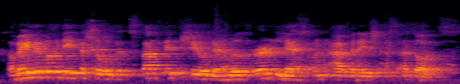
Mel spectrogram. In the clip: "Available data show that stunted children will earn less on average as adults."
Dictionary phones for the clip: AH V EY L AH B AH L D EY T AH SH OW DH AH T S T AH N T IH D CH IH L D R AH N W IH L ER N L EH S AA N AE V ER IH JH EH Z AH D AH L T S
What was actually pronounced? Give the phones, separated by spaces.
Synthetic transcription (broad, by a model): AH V EY L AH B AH L D EY T AH SH OW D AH T S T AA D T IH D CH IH L D AH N W IH L ER N L EH S AA N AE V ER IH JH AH S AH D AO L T S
